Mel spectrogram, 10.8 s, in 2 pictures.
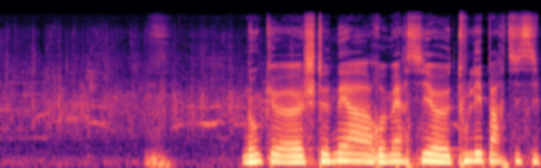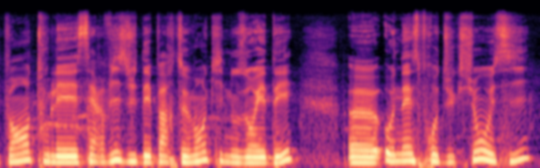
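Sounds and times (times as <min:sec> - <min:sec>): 
crowd applauding: 0:00.0 - 0:06.2
speech: 0:01.4 - 0:01.8, 0:02.4 - 0:10.8.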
